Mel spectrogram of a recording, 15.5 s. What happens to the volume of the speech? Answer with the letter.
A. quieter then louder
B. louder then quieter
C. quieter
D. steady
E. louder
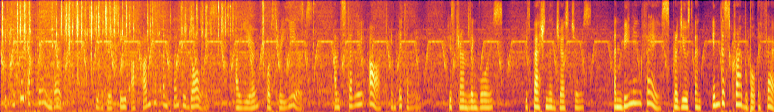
E.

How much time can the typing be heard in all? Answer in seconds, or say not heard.
6 s.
